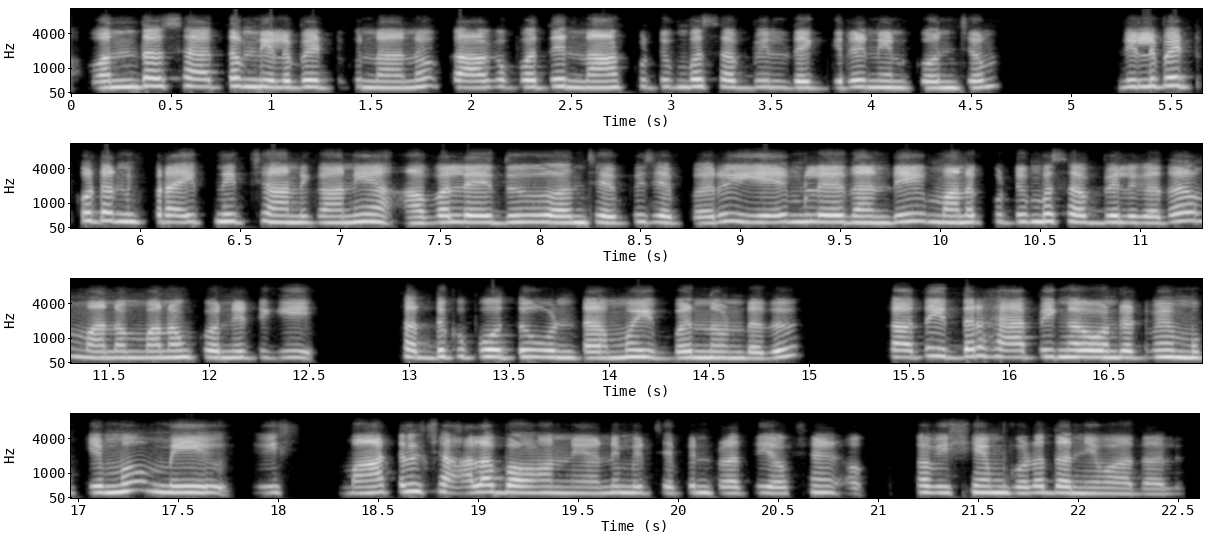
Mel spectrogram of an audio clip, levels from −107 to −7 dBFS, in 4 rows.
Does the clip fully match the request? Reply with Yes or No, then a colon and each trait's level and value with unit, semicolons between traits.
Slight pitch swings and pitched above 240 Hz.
Yes: narrow, 2.0 semitones; very high, 255 Hz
